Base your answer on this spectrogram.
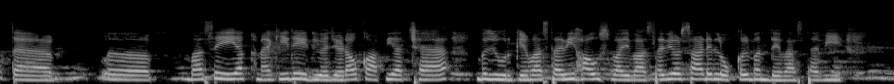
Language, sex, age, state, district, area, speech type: Dogri, female, 18-30, Jammu and Kashmir, Kathua, rural, spontaneous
